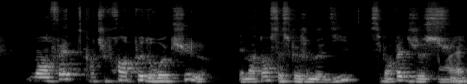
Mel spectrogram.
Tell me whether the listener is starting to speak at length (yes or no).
no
